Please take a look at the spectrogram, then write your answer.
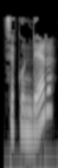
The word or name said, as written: sekunder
